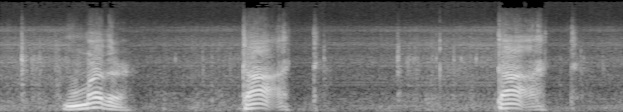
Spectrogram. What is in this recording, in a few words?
"taat", Karuk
